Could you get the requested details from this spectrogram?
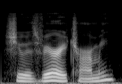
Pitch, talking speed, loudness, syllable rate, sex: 155 Hz, 195 wpm, -16 LUFS, 5.4 syllables/s, female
